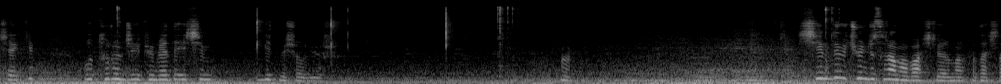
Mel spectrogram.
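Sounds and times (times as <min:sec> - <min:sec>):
snips clattering on wooden table: 0:04.5 - 0:05.3.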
